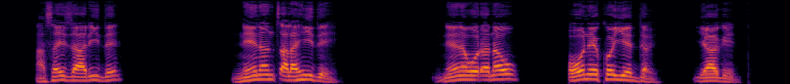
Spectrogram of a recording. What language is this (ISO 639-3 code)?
dwr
